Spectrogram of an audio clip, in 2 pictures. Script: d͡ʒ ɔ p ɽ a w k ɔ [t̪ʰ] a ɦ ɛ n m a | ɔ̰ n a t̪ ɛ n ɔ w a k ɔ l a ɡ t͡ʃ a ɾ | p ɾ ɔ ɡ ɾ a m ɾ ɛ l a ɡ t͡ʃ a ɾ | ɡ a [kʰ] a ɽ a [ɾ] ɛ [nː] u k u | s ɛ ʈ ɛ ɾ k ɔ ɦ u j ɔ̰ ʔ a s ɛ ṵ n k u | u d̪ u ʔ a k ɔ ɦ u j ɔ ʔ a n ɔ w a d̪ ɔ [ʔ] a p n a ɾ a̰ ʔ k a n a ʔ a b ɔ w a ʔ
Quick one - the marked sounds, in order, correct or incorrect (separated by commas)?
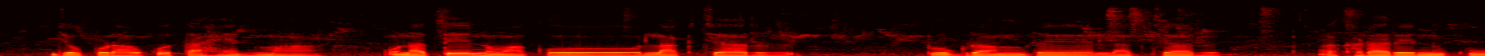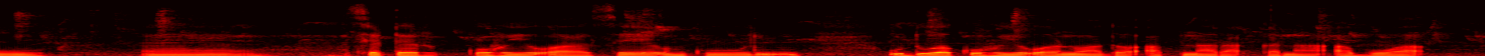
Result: incorrect, correct, correct, incorrect, correct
